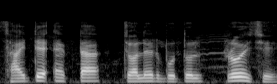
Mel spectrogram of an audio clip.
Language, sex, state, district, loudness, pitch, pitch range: Bengali, male, West Bengal, Alipurduar, -17 LUFS, 145 Hz, 135-155 Hz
